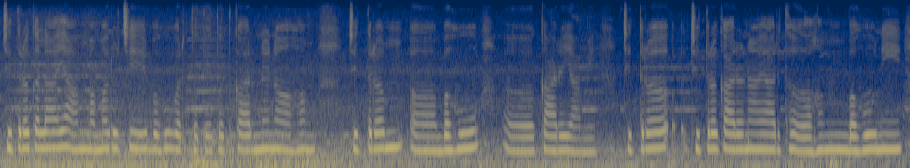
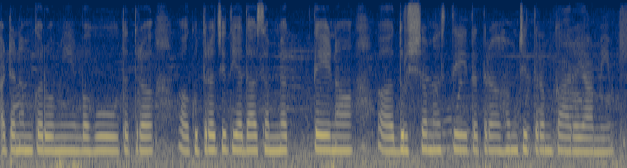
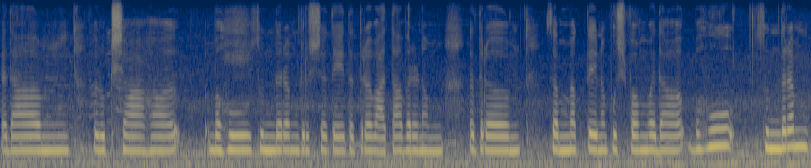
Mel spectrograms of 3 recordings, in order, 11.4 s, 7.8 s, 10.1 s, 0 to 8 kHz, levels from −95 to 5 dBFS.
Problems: constant background noise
